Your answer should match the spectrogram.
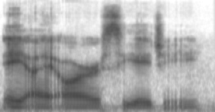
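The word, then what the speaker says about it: Eirkage: is it literally air cage like a a a i r c a g e it's e i r k a g e but it is pronounced air cage it's okay it's it's under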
